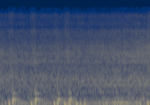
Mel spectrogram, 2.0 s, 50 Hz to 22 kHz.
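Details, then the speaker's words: 300k-mile Ford Escape 3.0 V6 after replacing a torn hose, running terribly: uneven lumpy idle with sharp pops through the intake about three to four times a second; internal cause suspected, not confirmed. "can you guys hear that popping slash backfiring noise coming through the intake something's going on on the inside"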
